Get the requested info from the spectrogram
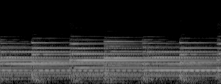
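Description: Music of chiming bells. A new bell note is struck about three times a second, and each keeps ringing under the next, so the notes pile up into a sustained shimmer.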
